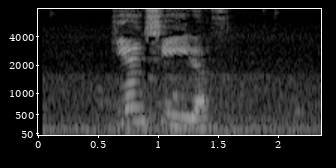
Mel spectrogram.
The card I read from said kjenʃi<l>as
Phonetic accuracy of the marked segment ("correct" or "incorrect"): incorrect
